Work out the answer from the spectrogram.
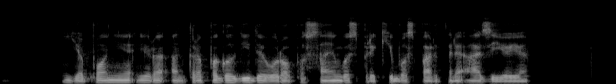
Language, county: Lithuanian, Vilnius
